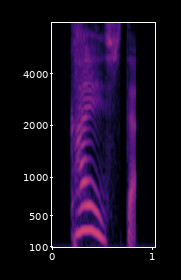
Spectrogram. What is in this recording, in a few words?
female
